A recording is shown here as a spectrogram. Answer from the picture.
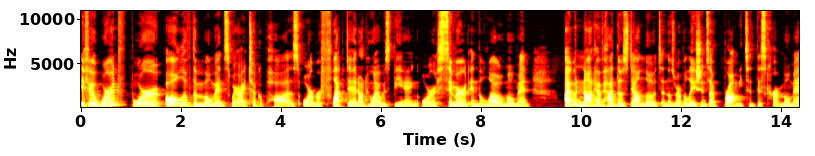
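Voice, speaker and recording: A woman's ordinary speaking voice at medium pitch, ordinary pitch variation and a fairly slow pace. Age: 20s. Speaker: author and content creator. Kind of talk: casual chat.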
